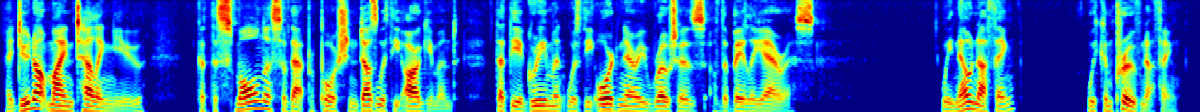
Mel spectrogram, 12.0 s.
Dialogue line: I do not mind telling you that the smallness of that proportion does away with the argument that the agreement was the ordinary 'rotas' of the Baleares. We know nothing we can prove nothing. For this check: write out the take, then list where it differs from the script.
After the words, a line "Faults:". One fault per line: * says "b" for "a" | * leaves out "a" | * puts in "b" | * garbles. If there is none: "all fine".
I do not mind telling you that the smallness of that proportion does with the argument that the agreement was the ordinary 'rotas' of the Baleares. We know nothing we can prove nothing.
Faults:
* leaves out "away"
